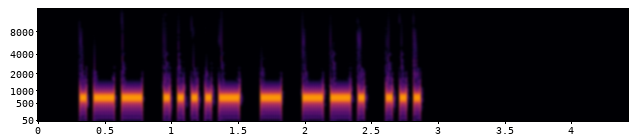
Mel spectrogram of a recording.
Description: Morse code, heard as a keyed tone, about 23 wpm, 700 Hz. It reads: W4TGS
